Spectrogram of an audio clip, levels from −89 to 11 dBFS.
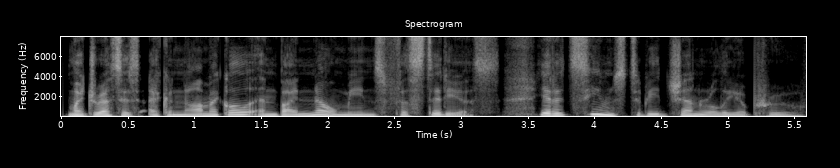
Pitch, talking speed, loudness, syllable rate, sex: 125 Hz, 170 wpm, -20 LUFS, 5.2 syllables/s, male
